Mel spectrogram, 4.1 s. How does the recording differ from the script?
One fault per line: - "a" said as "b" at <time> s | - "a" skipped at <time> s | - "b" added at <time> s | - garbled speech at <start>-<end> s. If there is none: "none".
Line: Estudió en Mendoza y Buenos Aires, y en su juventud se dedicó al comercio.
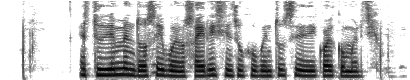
none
